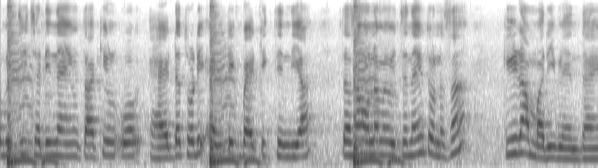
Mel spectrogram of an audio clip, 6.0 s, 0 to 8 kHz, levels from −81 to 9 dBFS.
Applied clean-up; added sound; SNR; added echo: none; Guitar; 4 dB; none.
